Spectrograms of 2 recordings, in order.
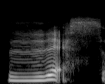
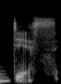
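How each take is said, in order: First: The word starts with a TH sound. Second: The word starts with a D sound. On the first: "with your tongue between your teeth" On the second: "as a T or a D sound"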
